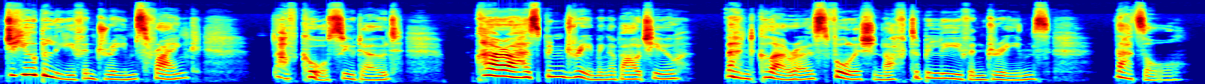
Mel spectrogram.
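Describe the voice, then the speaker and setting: An actress playing a brisk, sensible married Victorian lady, scolding and theatrical, in an audiobook drama. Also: on the low side, expressive, no echo, studio quality. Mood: light, hurried.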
